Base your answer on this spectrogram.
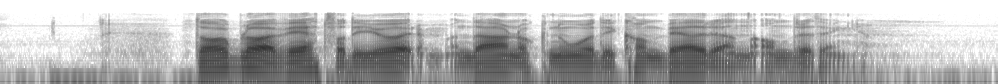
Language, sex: Norwegian, male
